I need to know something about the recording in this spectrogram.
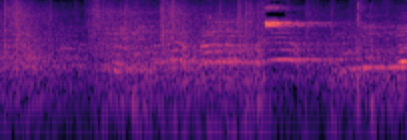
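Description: A volleyball is spiked with a sharp smack.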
